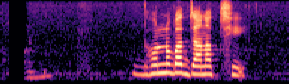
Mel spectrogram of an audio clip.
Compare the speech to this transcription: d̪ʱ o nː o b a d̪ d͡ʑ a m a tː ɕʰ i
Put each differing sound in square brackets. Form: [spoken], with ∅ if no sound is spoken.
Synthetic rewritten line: d̪ʱ o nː o b a d̪ d͡ʑ a [n] a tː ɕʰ i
